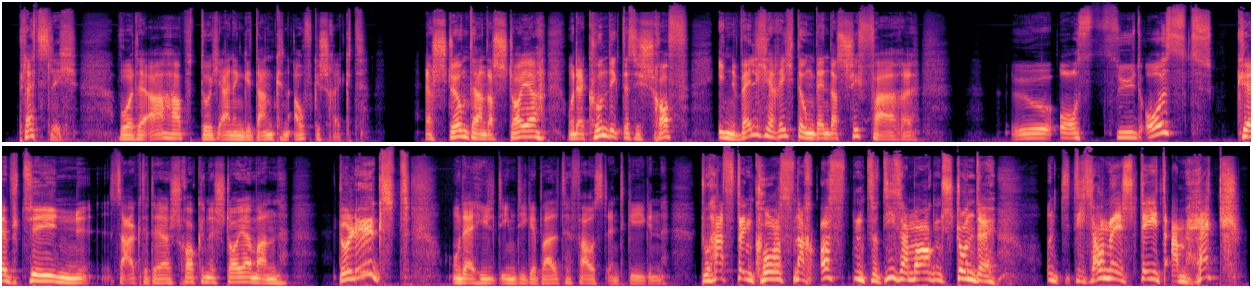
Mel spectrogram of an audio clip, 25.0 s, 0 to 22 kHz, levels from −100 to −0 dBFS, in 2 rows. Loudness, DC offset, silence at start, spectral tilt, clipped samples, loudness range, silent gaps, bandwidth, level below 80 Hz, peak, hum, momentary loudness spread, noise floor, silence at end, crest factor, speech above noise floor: -17 LUFS; 0.1%; 0.15 s; -4 dB/octave; under 0.1%; 7 LU; 3.83-4.12 s; over 20 kHz; -52 dBFS; -2 dBFS; none; 14 LU; -64 dBFS; 0.15 s; 16 dB; 46 dB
